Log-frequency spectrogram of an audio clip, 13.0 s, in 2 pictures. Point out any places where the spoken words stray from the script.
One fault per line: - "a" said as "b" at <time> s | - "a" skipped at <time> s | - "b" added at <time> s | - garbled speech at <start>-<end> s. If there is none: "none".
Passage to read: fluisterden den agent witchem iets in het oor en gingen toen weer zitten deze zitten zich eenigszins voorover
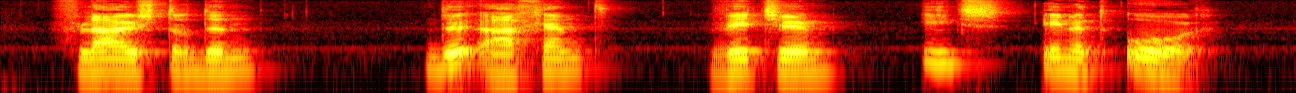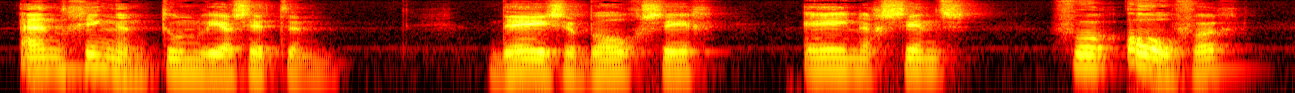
- "zitten" said as "boog" at 9.4 s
